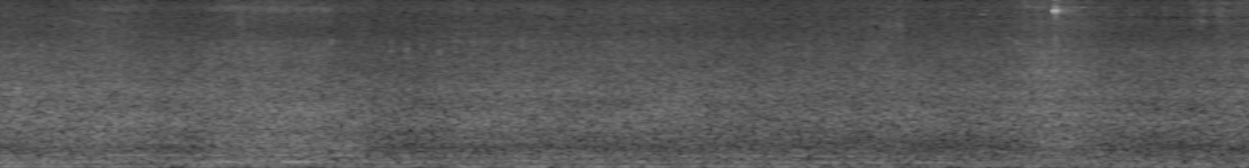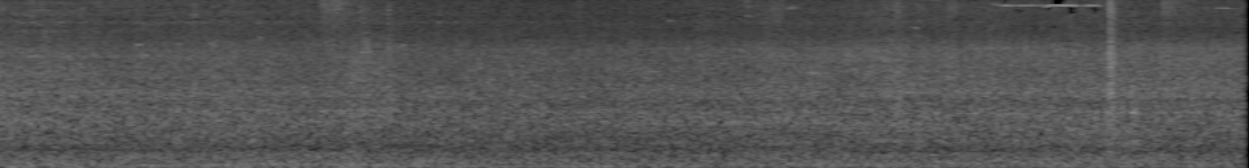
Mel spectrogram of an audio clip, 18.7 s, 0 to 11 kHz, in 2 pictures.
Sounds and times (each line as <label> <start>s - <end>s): Road Traffic 0.0s - 18.7s
lorries 0.0s - 18.7s
pedestrian crossing nearby that occasionally starts beeping 0.0s - 18.7s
